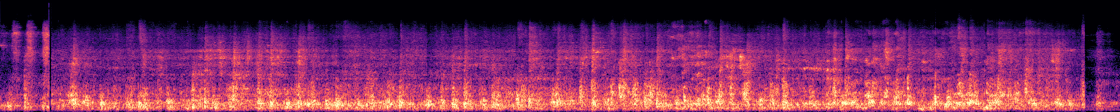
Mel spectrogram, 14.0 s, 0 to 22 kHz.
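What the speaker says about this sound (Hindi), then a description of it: "शाम के 4 बज रहे हैं और तेज़गाम अप्रोच बना रही है रायविंड जंक्शन पर।" The Tezgam passenger train running toward Raiwind Junction, a steady loud roar of rolling wheels with continuous clickety-clack rhythm over rail joints, heard close from aboard and holding throughout before cutting off near the end.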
